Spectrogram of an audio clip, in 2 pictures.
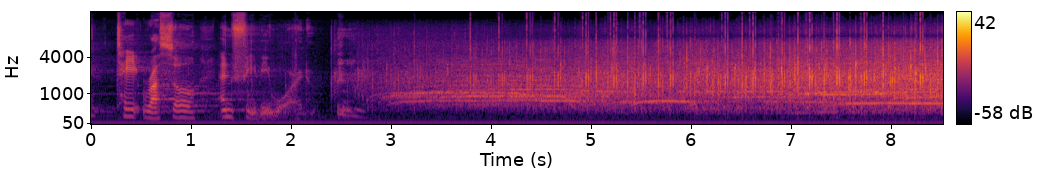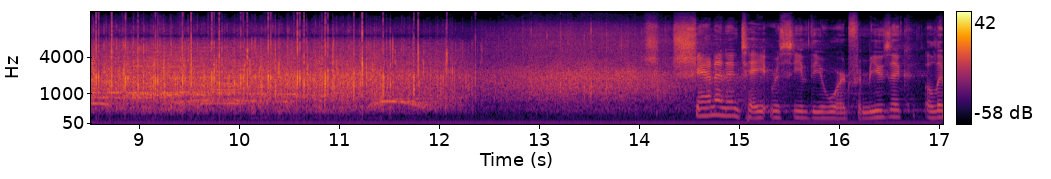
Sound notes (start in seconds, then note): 2.8 attendees applauding; 2.8 audience whooping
